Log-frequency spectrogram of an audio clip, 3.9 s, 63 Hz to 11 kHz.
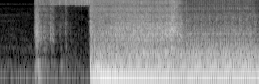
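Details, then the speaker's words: VW Mk4: starter cranks, engine catches, then a thin high whine over the idle for a couple of seconds after every start; owner suspects a dry starter needing grease. "first that it makes this noise like whining noise once you start it you hear like making noise that's it it's the starter it's it's dry"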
